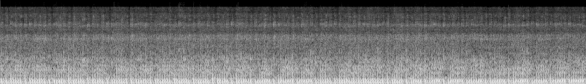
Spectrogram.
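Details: Rebuilt VW 1600 flat-four in a Baja Bug, first start after a two-year teardown, after retarding over-advanced timing: steady, even low putter at idle with no misses or knocks; it fired up and ran pretty good.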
